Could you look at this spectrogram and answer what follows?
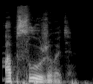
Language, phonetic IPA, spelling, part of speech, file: Russian, [ɐpsˈɫuʐɨvətʲ], обслуживать, verb, Ru-обслуживать.ogg
- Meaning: 1. to serve, to attend to, to wait on 2. to maintain, to service (e.g. equipment) 3. to cater for, to supply (for)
